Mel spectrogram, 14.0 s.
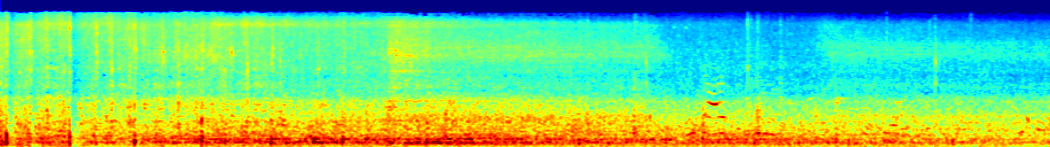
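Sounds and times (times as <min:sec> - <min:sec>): wheels clicking over rail joints: 0:00.0 - 0:05.4
train wheels rumbling on rails: 0:00.0 - 0:14.0.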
